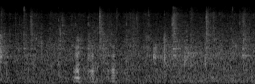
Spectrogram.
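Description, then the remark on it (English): A heavy hailstorm downpour in Florida drums on a roof, a dense, steady wash of hiss with scattered sharper clicks and taps from individual hailstones landing, the hail accumulating on top. “So yeah, we had big hail yesterday.”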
